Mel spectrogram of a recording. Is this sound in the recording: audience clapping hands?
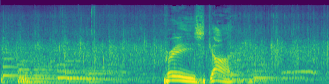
yes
